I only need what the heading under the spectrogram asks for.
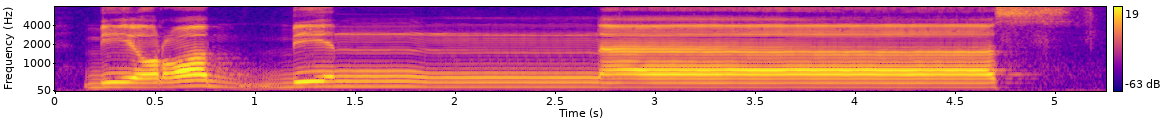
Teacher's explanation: nun bertasydid tidak hanya sekedar ditekan, tapi dia punya sifat gunnah ya, harus ditahan, dipanjangkan dulu gunnahnya. Birabbin, tidak tergesa-gesa.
